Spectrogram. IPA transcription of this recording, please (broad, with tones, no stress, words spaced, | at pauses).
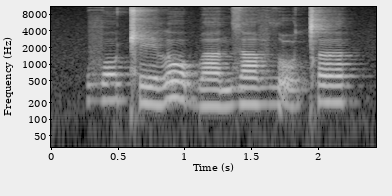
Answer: vɔ˧ǁe˨lɔ˦˨ ba˨nza˧vðˤṵ˧ǀɐ˦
